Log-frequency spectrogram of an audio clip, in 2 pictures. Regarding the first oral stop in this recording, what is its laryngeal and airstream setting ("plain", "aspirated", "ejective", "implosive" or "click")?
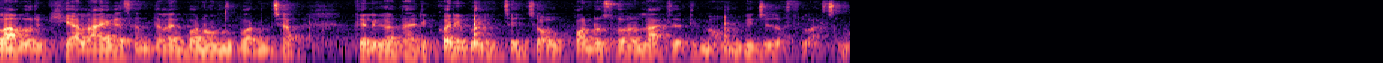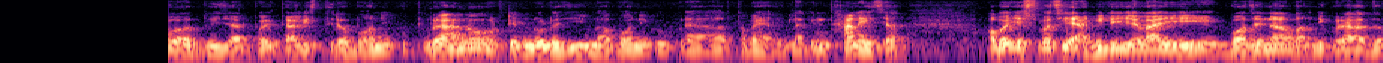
aspirated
